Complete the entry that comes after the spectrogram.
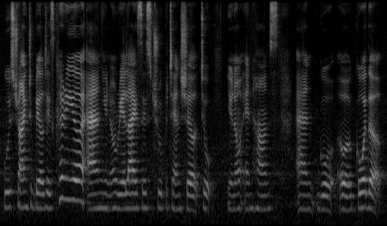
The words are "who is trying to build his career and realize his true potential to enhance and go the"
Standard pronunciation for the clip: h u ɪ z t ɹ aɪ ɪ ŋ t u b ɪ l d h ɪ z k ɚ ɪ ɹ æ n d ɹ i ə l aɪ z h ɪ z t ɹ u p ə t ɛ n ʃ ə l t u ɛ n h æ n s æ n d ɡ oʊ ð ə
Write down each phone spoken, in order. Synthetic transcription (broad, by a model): h u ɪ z t ɹ aɪ ɪ ŋ t u b ɪ l d h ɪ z k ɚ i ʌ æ n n ɹ i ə l aɪ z h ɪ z t ɹ u p ə t ɛ n ʃ ə l t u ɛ n h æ n s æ n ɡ ɡ oʊ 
